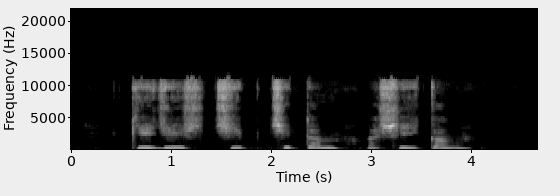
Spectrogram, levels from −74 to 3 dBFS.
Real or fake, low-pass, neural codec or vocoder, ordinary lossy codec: fake; 10.8 kHz; vocoder, 24 kHz, 100 mel bands, Vocos; Opus, 24 kbps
